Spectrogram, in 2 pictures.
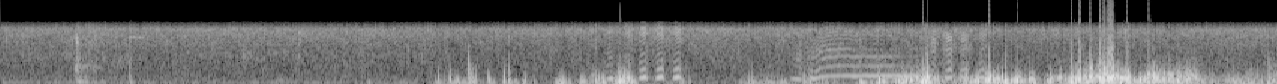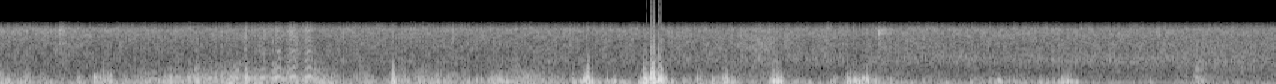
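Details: Young goats named Salt and Pepper, kept with other goats in their pen, bleating in a run of wavering, harmonic cries, loudest midway, mixed with shuffling and rustling movement in the enclosure.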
